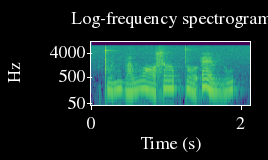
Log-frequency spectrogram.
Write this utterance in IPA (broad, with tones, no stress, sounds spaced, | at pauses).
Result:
t̪ u˩˧ n b a˩˧ w ʋ ɔː˧˩ s ɤː˧ p̚ t̪ o˧˩ ʔ ɛː˥˨ ʋ i˩˧ w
